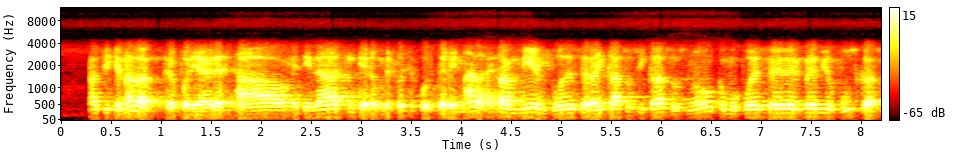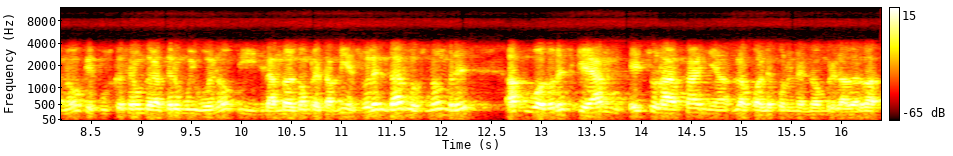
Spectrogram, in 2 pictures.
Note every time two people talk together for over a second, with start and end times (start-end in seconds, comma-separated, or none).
none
